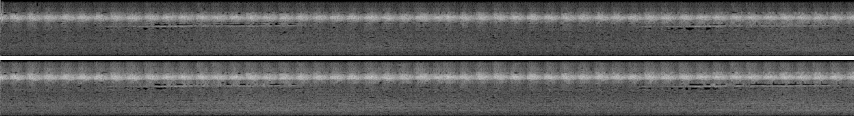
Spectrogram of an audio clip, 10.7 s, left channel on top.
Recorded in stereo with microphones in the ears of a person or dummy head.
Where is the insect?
20° right (ahead or behind).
